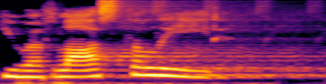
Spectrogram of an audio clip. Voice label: lost lead, female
